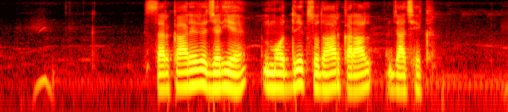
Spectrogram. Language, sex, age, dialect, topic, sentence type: Magahi, male, 31-35, Northeastern/Surjapuri, banking, statement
